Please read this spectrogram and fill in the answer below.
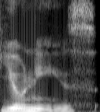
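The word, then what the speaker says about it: Johne's: It's exactly that kind of hidden threat we're diving into today, John's disease, and that's pronounced yon, uh, also known as peruberculosis.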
